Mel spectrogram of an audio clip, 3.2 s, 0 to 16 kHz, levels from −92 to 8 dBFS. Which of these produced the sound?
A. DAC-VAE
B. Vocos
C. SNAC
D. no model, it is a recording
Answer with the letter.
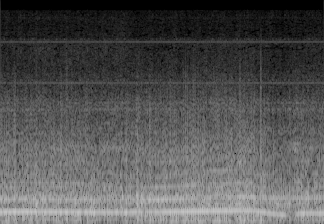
D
